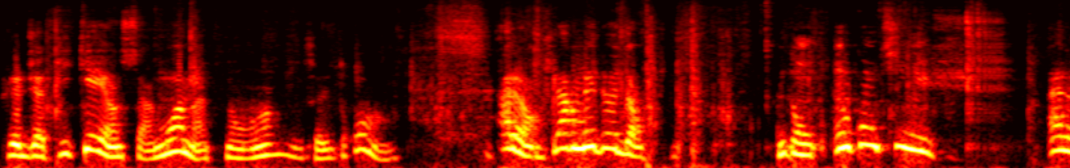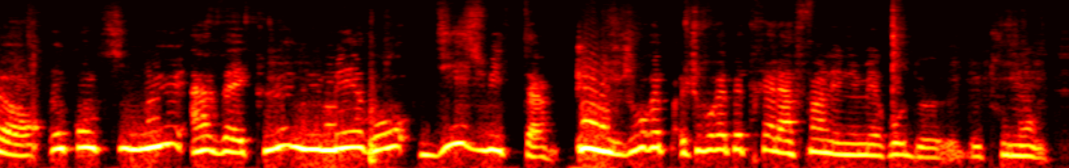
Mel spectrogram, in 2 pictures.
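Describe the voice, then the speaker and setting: A woman who hosts a craft channel chats casually while opening her mail at home, gushing over each card amid lots of little fillers. Her mellow voice sits on the high side with big pitch swings and a moderate pace. An overhead table camera picks her up in a home craft room with the shutter half closed, and the sound is lo-fi with a little hiss or hum.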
